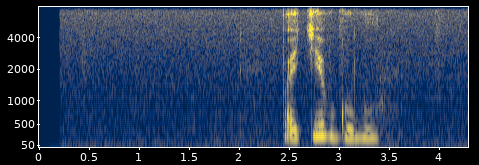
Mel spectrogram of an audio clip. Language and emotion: Russian, neutral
